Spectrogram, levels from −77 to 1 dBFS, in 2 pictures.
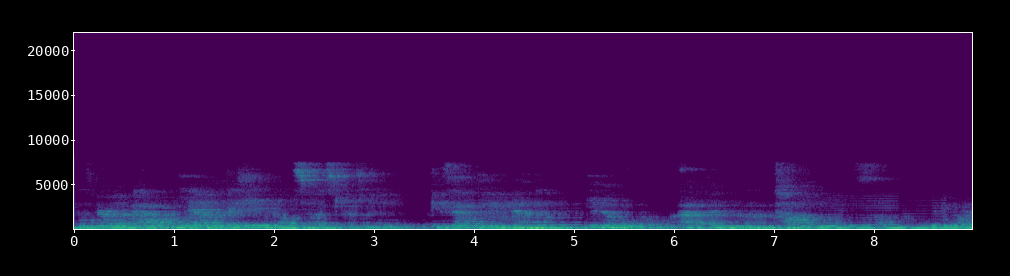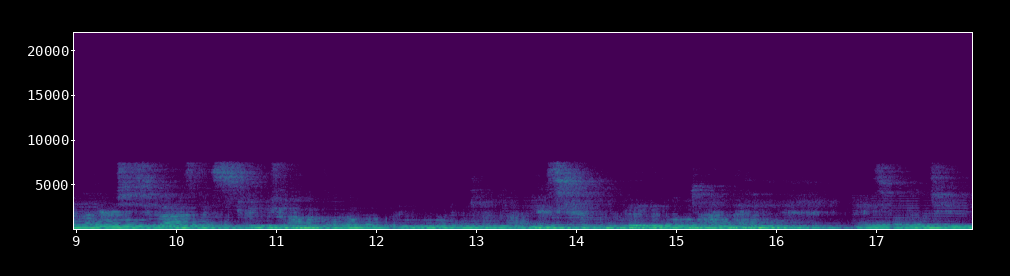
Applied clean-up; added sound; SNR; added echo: neural separator model SepFormer DNS4.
